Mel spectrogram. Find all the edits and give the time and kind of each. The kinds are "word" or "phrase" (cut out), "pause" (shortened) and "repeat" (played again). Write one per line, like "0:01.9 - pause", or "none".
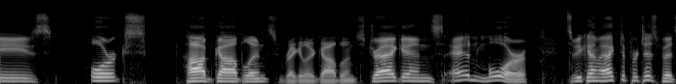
none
